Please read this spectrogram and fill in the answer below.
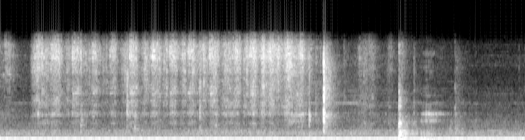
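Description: Salt shaker, with rice grains inside, shaken over a parchment-lined pan: quick rattling strokes for about three seconds, then a couple of single clicks.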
